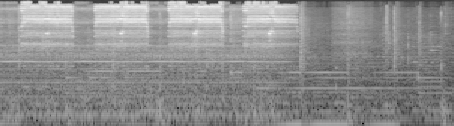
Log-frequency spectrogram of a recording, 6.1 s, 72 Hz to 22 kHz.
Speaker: 18 minutes later, in high definition, that's going to mill out that block.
